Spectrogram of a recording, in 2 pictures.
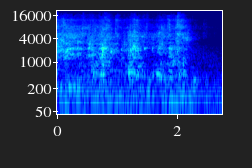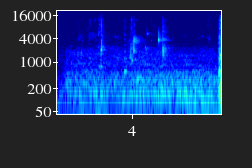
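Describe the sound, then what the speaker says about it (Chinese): Clean water is poured from a tap onto broken pieces of dried tofu skin in a bowl, a splashing rush for about two seconds, then quiet with a few sharp drips and small clinks. "干腐竹掰成一小节一小节， 加上清水提前泡发。"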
